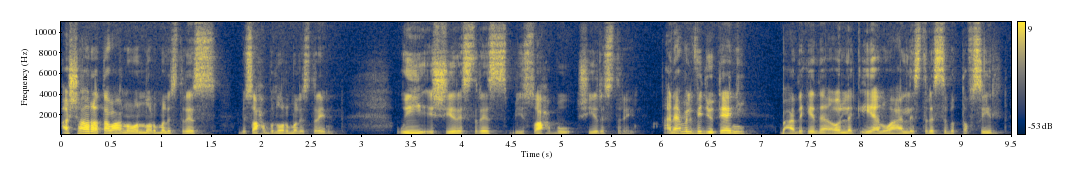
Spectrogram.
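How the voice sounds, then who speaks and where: A man's voice: mid-range voice, expressive, rapid-fire, darkish tone. A man with an Egyptian Arabic accent, explaining an engineering topic in a casual lesson, full of fillers and everyday comparisons. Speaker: engineering educator.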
